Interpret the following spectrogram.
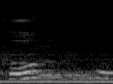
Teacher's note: Notice that the pronunciation on this one is a little off. It's not quite an H, but it's not an English style F either. It's somewhere in between the two. So the way you form this sound is you keep your mouth in an H kind of shape and try to say F.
